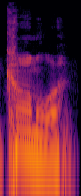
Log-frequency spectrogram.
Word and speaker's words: Kamala: time pronouncing her name do you know how to say her name correctly Kamala so it's actually Kamala Okie doie and and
